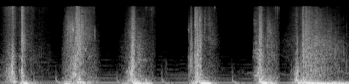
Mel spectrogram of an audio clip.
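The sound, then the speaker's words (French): A series of about five or six hard, heavy whacks, film punch sound effects, landing in an uneven rhythm, each a loud thud with a short crunchy tail and no talking. “utilisa pour les films Indiana Jones une batte qu'il a frappée contre un grand baseball ou encore une balle de croquette placée dans une chaussette”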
